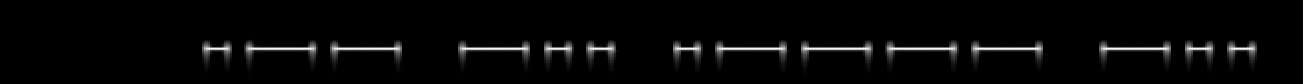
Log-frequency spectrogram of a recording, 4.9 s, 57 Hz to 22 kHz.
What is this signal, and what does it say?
Morse code, heard as a keyed tone, about 16 wpm, 700 Hz. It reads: WD1D
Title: USA Call Signs - 4 Characters - Repeated 3x - 15wpm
